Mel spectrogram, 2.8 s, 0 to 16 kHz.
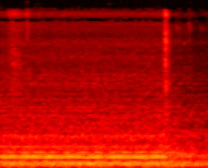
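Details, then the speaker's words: Clothes dryer reassembled after WD-40 was put on the drum pulley and the door switch and drum were refitted: the motor runs with a steady, even hum and low rumble, no knocks or scraping. Normal running. "all right so now that it's working everything is good all right this motor is working"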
